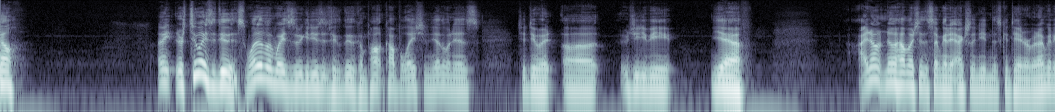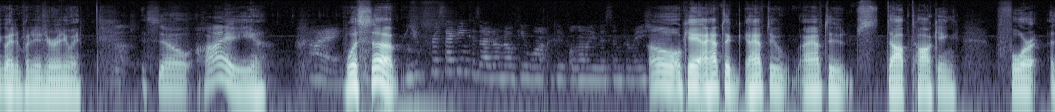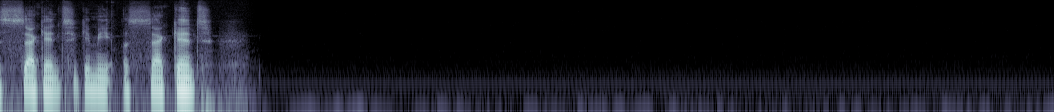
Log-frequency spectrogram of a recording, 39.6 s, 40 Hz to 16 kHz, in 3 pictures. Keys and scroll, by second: 11.3 l, 13.3-14.6 typing, 15.6-17.7 typing.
